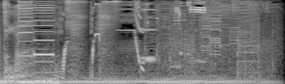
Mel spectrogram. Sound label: Terminal Access; unsighted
